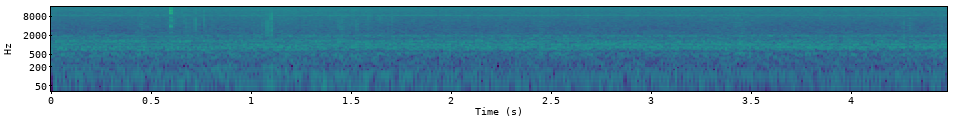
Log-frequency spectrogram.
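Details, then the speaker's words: PS3 Super Slim with power-on/off fault, booting into safe mode with no thermal paste applied: steady even rushing whoosh, fan running flat out, probably because the chip is overheating. "that fan is going to go fast there's no thermal paste on there"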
